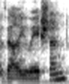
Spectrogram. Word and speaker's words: evaluation: this one with ipa we have uh the e says schwa uh stress is on the vowel syllable val and then we have a glide here a value a shun so i would rewrite that as a vowel you um actually secondary stress on vowel and main stress on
